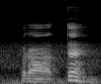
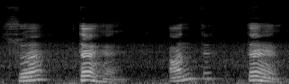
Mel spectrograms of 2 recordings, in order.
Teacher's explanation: इसका उच्चारण करते समय ह की हल्की सी ध्वनि आती है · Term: विसर्ग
